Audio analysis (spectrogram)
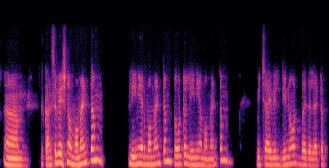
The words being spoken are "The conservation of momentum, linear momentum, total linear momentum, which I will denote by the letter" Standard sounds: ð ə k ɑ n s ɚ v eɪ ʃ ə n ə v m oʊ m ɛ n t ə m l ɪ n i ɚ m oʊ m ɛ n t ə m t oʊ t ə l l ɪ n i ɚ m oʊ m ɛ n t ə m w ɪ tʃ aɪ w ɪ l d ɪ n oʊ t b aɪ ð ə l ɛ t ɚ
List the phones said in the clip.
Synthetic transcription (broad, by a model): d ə k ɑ n s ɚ v eɪ ʃ ə n ə v m oʊ m ɛ n t ə m l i n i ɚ m oʊ m ɛ n t ə m t oʊ t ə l l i n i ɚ m oʊ m ɛ n t ə m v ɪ tʃ aɪ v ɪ l d ɪ n oʊ t b aɪ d ə l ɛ t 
